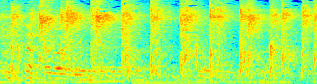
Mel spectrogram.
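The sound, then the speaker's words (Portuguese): Steady hand clapping for a storyteller's narration, roughly four sharp claps per second, fairly loud, with a faint murmur of voices underneath. “Palmas pro,”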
